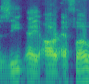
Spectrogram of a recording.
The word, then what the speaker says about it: zarfo: you spell it but i just did a search for z-a-r-f-o and i found it right away so it's spelled like it sounds guys zarfo and if you're american you're gonna over pronounce the r um so my main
